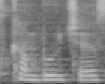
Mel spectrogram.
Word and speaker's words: kombucha: Is it kombucha or kumbaka? I I thought it was kombucha.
